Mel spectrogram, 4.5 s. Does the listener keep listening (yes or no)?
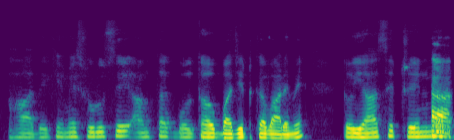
yes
